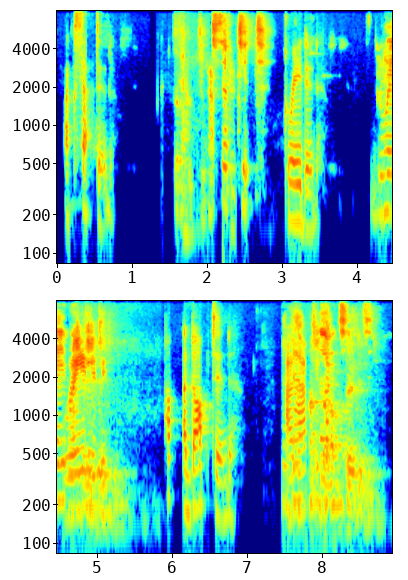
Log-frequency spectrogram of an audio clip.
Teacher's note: so these words all add a syllable with the id.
